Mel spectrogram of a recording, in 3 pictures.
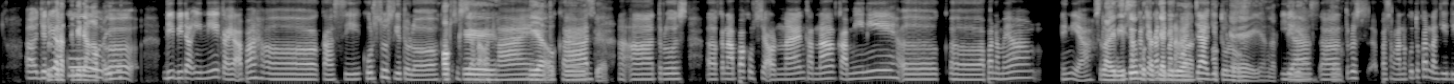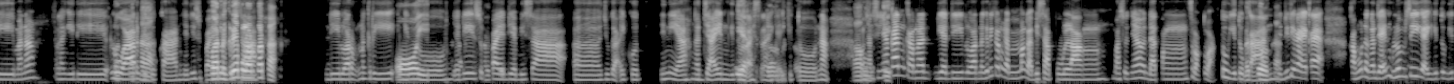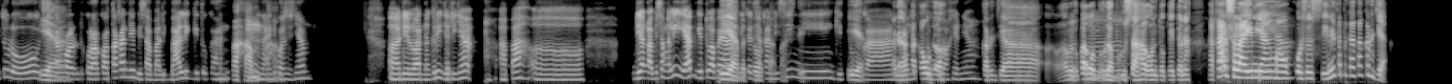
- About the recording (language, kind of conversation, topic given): Indonesian, advice, Kapan Anda pernah bereaksi marah berlebihan terhadap masalah kecil?
- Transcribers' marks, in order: distorted speech; other background noise; throat clearing; throat clearing; throat clearing; tapping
